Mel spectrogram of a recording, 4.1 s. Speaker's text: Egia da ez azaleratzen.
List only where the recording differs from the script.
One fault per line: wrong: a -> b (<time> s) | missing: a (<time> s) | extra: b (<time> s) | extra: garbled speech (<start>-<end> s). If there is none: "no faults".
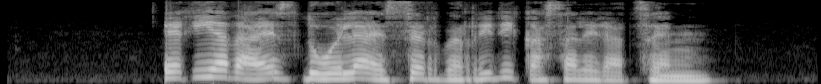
extra: duela ezer berririk (1.6 s)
